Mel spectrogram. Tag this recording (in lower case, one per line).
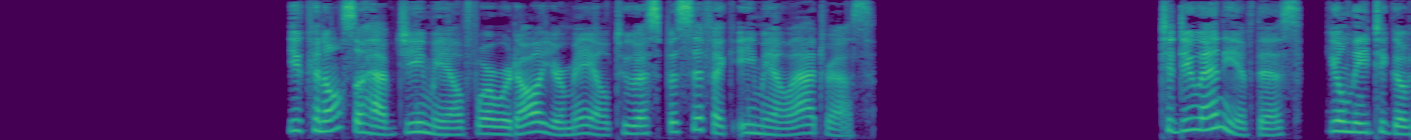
speech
